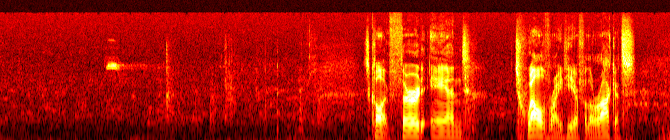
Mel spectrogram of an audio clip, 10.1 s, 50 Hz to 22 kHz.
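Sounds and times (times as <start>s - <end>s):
faint high-pitched whistle tone: 1.5s - 2.4s.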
